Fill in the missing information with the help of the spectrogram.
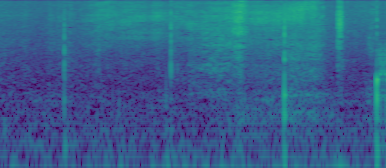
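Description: Fingertips and long nails rub and scratch across the glossy cover of a paper magazine with a perfume ad, held close. A quiet, steady papery rustle is broken by several short, sharp scratch and tap sounds, with the loudest near the end.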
